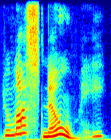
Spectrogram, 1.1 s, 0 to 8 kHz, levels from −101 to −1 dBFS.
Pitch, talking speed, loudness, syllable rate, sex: 260 Hz, 215 wpm, -14 LUFS, 4.0 syllables/s, female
